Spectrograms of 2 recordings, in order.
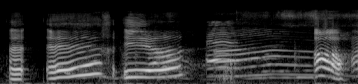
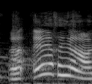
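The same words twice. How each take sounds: First: Slow, drawn-out un R et un A; slow spelling out. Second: Said in the usual way. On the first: Shown as a demonstration. Teacher spelling out the letters for pupils, slow. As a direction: spell it out slowly for the children.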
